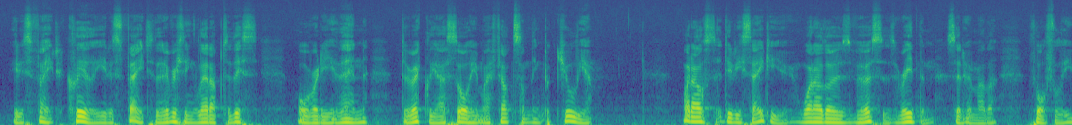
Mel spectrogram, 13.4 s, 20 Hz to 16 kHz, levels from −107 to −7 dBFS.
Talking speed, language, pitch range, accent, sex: 180 wpm, English, 95-115 Hz, Australian, male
